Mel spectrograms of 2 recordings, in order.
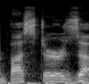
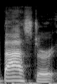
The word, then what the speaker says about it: Buster: it belongs to Buster Buster's books it's his books okay so Busters books and it's not bastard it's Buster okay uh even so like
